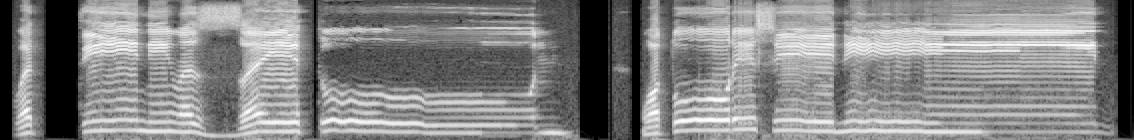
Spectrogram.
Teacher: تو کو موٹا پڑھیں گے، حروف مستعلیہ میں سے ہے۔ تو واو مدہ ہے، 1 الف کے برابر کھینچ کر پڑھیں گے۔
